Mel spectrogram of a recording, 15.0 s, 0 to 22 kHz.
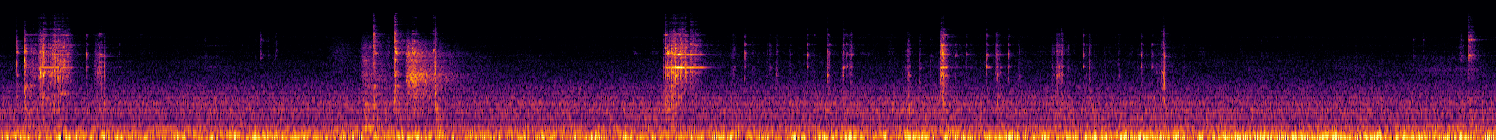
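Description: Steel clutch plates and friction discs clinking as they are slid down the splines into a Chrysler 62TE transmission input drum to build up the underdrive clutch pack. The loudest clinks come about half a second in, around four seconds and near seven seconds, with lighter ticks later, over a low steady hum.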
